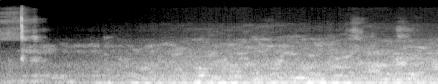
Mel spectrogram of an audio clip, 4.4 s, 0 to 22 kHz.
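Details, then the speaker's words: Super General single-door mini fridge on 230 V: low steady mains hum swelling with a tick but the compressor never starts; overload protector very hot and tripping, no continuity until it resets. "we can check here 230 power you can hear the noise again the PT uh overload protector is already gone now"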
